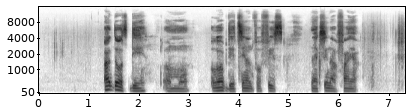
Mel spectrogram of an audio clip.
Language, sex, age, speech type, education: Nigerian Pidgin, male, 15-29, spontaneous, tertiary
